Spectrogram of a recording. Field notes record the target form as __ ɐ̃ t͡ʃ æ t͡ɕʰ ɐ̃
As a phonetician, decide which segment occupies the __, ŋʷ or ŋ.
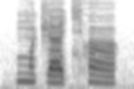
ŋʷ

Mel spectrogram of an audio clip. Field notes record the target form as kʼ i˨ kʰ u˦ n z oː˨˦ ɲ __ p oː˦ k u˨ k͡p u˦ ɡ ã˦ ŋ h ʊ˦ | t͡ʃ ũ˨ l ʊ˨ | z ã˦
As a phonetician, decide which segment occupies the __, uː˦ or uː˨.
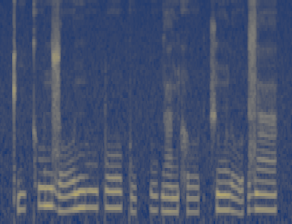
uː˦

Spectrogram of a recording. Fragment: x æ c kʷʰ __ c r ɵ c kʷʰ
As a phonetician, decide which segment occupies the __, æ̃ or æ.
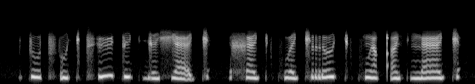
æ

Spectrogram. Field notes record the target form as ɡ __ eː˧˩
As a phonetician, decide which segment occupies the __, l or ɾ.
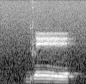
l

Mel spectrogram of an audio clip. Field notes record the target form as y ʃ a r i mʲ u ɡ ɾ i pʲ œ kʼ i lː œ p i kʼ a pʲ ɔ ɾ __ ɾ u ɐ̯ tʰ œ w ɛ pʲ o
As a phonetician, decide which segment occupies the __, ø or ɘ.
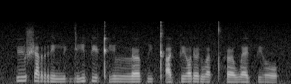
ø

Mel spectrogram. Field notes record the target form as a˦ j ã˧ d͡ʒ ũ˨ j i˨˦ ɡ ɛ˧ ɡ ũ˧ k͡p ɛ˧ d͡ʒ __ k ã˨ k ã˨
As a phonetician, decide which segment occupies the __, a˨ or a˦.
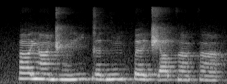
a˨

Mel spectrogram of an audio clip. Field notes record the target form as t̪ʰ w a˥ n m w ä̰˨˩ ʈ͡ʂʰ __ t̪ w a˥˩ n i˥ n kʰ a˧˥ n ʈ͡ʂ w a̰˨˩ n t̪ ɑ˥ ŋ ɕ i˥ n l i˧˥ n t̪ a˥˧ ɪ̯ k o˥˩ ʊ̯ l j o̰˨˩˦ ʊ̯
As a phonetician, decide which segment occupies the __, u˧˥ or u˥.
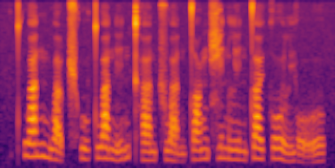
u˧˥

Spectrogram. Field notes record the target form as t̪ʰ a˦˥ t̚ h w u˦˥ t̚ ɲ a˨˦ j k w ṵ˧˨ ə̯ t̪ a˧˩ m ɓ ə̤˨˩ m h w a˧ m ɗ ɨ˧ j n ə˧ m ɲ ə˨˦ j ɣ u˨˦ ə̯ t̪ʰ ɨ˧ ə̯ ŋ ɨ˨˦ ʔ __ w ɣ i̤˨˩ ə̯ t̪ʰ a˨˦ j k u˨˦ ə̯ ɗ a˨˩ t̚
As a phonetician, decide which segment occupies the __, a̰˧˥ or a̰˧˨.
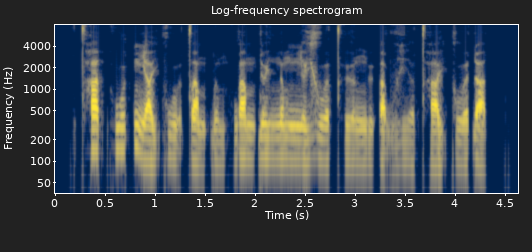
a̰˧˨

